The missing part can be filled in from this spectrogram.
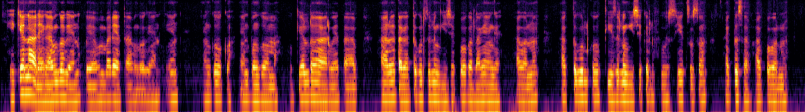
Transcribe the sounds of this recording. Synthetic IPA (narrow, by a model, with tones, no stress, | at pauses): ki˦ke˦la˦˨ɾɛ˨ɡa˨bŋɡɔ˦kɛ˨nɪ˦k̚po˨jɔ˨bʊ˦mba˦ɾɛ˦ta˨bŋɡɔ̰˦kɛ˨nɪ˦ke˦n | e˦ŋɡo˦ko˨ḛ˦nbo˨ŋɡo˦ma˨ko˨kjo˦ldɔ˦a˨ɾwɛ˨˦ta˨p̚ | a˨ɾwɛ˦ta˨ɡa˨tʊ˦kʊ˦lsi˦li˦ŋɡi˨ʃe˦k̚pɔ˦ɡɔ˨la˨kɛ˦ŋɡɛ˨a˦kɔ˨nɔ˦ma˦k̚tʊ˦kʊ˦lko˦ki˨s̬i˦li˦ŋɡi˨ʃe˦kɪ˦lfu˨sje˦ksʊ˨so˦ma˦k̚tɨ˦sa˨pa̰˦k̚pɔ˦kɔ˨lmʊ˦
